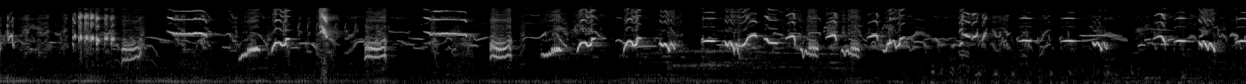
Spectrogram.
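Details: Oriental magpie-robin song played to draw a sluggish, silent magpie-robin into singing: a long, energetic run of varied whistles, trills and sharp chirps, swooping up and down with brief gaps, quiet background.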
